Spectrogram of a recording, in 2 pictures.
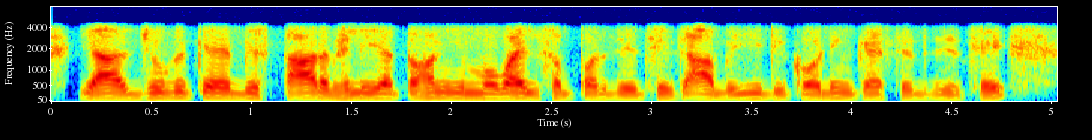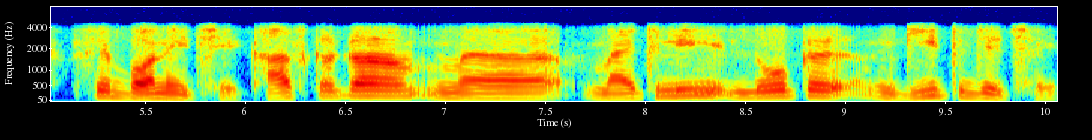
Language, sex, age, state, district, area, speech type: Maithili, male, 18-30, Bihar, Madhubani, rural, conversation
